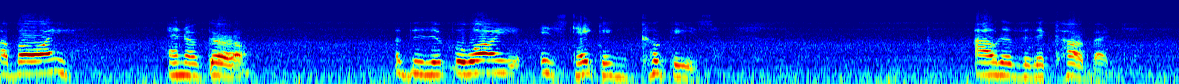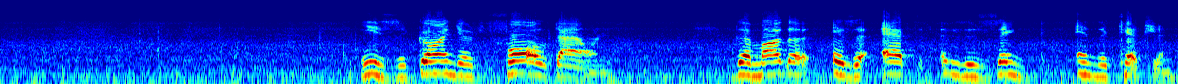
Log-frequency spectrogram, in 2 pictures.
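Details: Patient with nonfluent/agrammatic primary progressive aphasia describing the cookie theft picture; very halted, effortful speech with grammatical errors, simplification and omitted function words; nonfluent/agrammatic primary progressive aphasia.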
